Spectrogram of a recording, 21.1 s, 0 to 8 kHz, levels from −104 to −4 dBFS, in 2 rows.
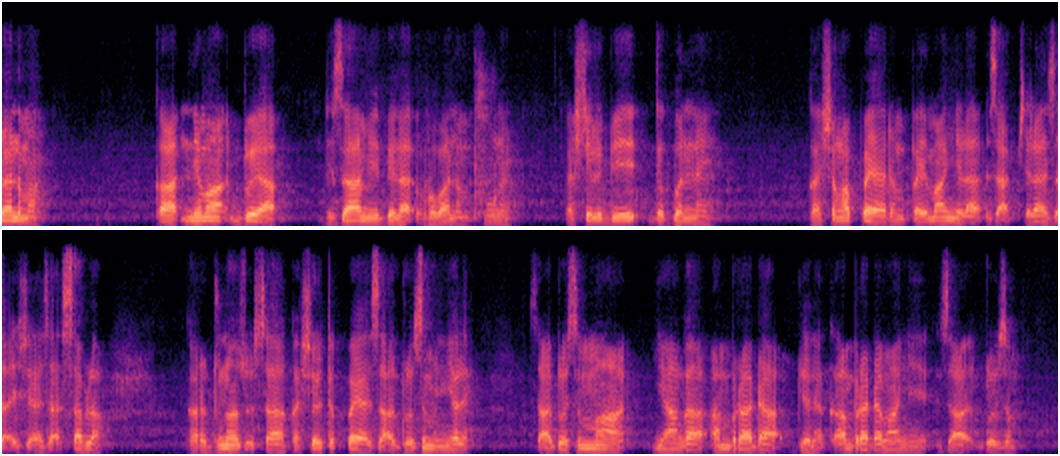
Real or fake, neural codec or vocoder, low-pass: fake; codec, 44.1 kHz, 7.8 kbps, DAC; 7.2 kHz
